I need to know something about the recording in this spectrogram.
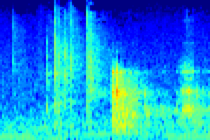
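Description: Food bowl clinking and knocking against a stone countertop as a cat eats from it: a few light clicks, then a louder ringing clink about a second in.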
